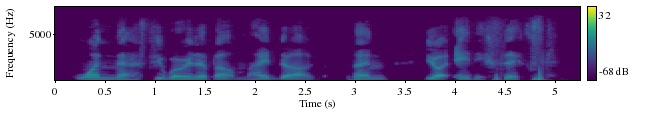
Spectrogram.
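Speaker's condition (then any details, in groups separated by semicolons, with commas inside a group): Cerebral palsy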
